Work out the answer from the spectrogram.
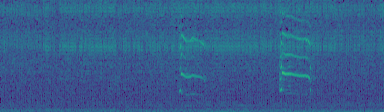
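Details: Seagulls being fed: two brief, clear harmonic cries, a short one then a longer, level one, over steady low rumbling background noise.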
